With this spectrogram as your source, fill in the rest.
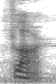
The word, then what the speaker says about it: flour: This is 1 syllable, flour.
